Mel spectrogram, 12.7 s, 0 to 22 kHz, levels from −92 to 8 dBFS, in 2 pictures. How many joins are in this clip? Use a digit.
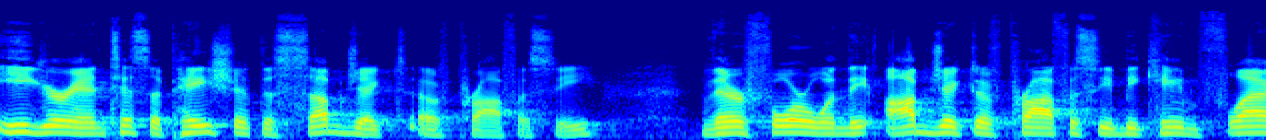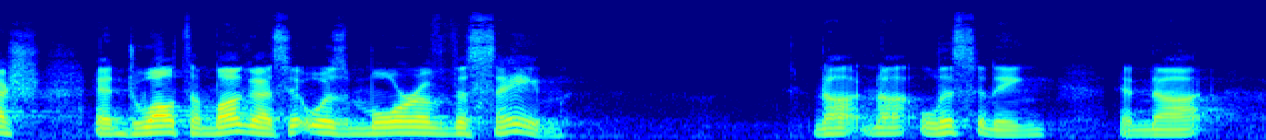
1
